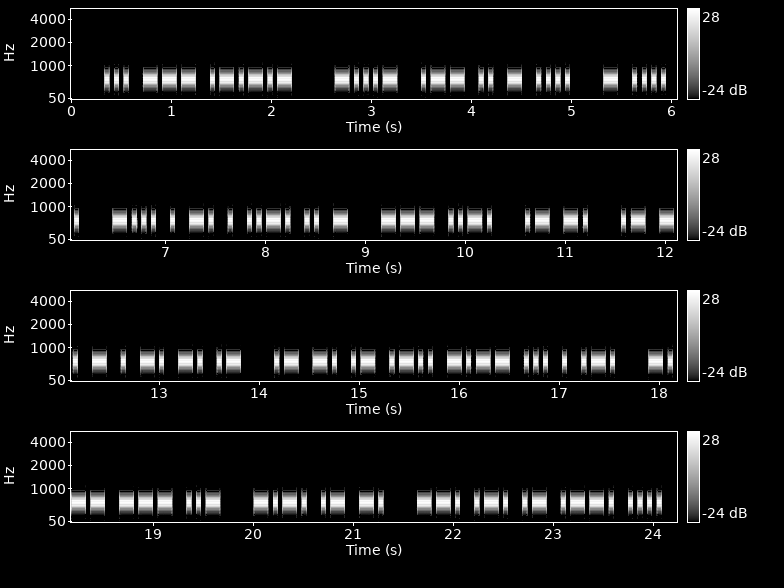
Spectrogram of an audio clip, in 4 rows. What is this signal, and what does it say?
Morse code, heard as a keyed tone, about 25 wpm, 600 Hz. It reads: SO. <BT> WITH THE BENEFIT OF AN ANTENNA ANALYSER YOU CAN GRAPH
